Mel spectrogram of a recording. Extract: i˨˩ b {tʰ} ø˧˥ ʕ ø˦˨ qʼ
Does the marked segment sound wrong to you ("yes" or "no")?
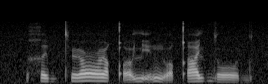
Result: no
